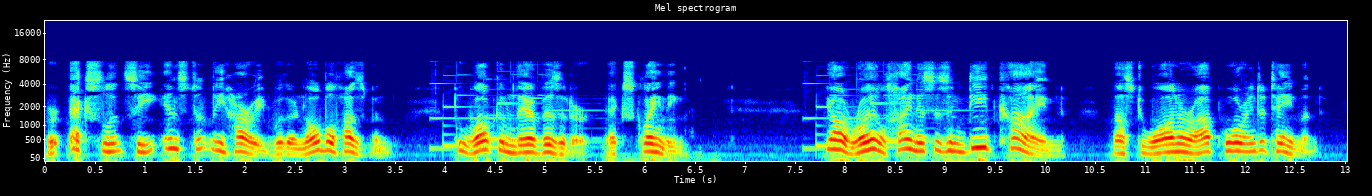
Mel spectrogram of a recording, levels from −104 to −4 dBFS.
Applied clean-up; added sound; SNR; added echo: none; Ringtone; 20 dB; none.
